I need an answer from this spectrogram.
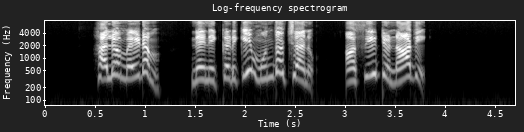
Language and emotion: Telugu, angry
